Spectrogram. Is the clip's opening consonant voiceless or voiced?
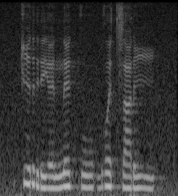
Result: voiceless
